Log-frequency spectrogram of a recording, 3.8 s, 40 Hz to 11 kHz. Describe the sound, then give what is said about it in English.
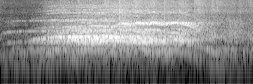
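A large audience erupts in cheering and whooping at a speaker's request to cheer for a Bible verse, swelling quickly to a loud sustained roar of many overlapping voices before tapering off after a few seconds. “When you go to a football game or a soccer game, you cheer. Would you please cheer for Revelation 19:6?”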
